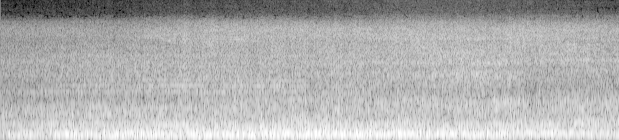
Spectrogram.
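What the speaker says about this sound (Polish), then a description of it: "Tak, metro jedzie." A Skoda Varsovia metro train for Warsaw rolls past while being hauled by rail behind a freight locomotive, a loud, steady, broadband rumble of wheels and cars close by without any voices.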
